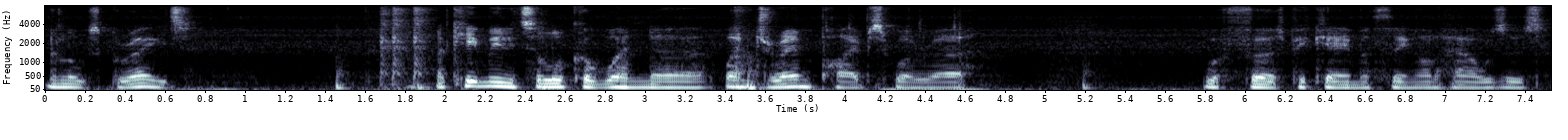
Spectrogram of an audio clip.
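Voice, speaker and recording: A man with a Yorkshire accent talks at a moderate pace, medium in pitch and relaxed in tone. His intonation stays fairly even, broken by long, frequent pauses. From Yorkshire, northern England. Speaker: wargaming streamer. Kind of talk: casual live stream chat while painting. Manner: relaxed, conversational.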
